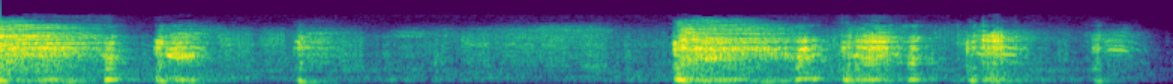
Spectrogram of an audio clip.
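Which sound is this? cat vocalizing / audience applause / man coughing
man coughing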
